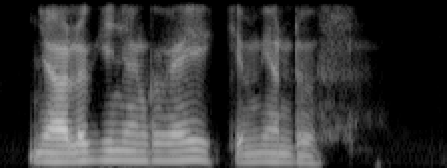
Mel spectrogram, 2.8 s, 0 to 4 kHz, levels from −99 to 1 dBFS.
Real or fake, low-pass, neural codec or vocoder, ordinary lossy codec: fake; 3.6 kHz; codec, 16 kHz, 4 kbps, X-Codec, WavLM features, trained on Multilingual LibriSpeech; none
